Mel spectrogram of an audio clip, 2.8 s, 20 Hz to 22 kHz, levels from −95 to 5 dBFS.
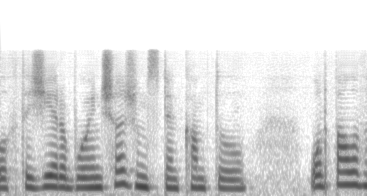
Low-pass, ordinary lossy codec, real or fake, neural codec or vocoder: none; none; fake; codec, 16 kHz, 0.3 kbps, FocalCodec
